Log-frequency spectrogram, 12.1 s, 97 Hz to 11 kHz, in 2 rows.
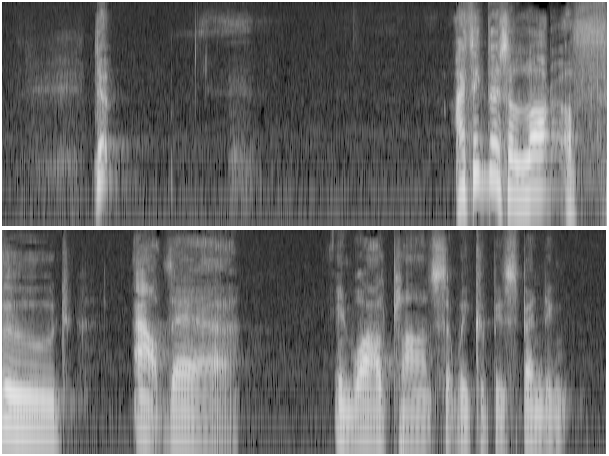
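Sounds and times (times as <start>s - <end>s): breath: 0.2s - 0.9s, 2.0s - 2.7s, 6.8s - 7.1s
man saying a syllable: 0.9s - 1.2s, 9.4s - 11.7s.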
